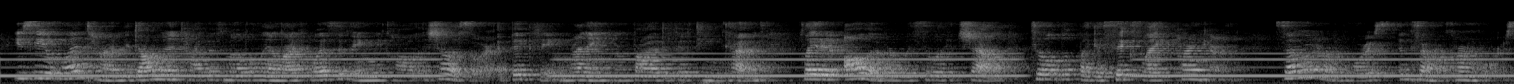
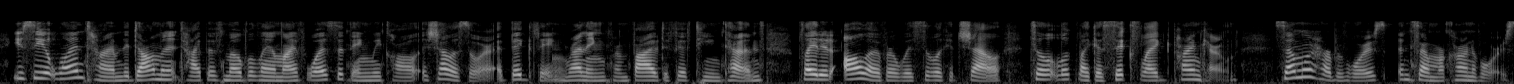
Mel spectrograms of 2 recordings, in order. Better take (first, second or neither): second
